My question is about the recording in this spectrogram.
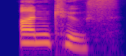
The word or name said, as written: uncouth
